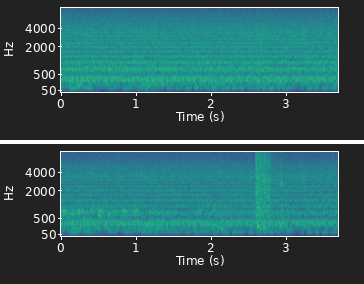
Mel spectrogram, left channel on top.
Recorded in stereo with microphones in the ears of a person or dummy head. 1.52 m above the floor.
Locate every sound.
0.0 s a drone: 20° left (ahead or behind)
2.6 s a gunshot: 65° right (ahead or behind)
